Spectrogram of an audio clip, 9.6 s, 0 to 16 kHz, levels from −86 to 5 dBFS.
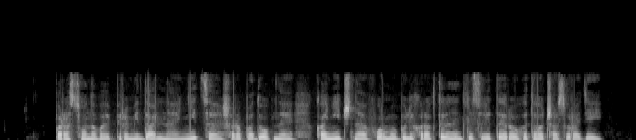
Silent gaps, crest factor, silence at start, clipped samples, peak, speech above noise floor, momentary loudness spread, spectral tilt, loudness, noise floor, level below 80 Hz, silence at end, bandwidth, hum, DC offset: none; 18 dB; 0.85 s; under 0.1%; -2 dBFS; 49 dB; 5 LU; -7 dB/octave; -20 LUFS; -69 dBFS; -56 dBFS; 0.55 s; 7.8 kHz; none; under 0.1%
